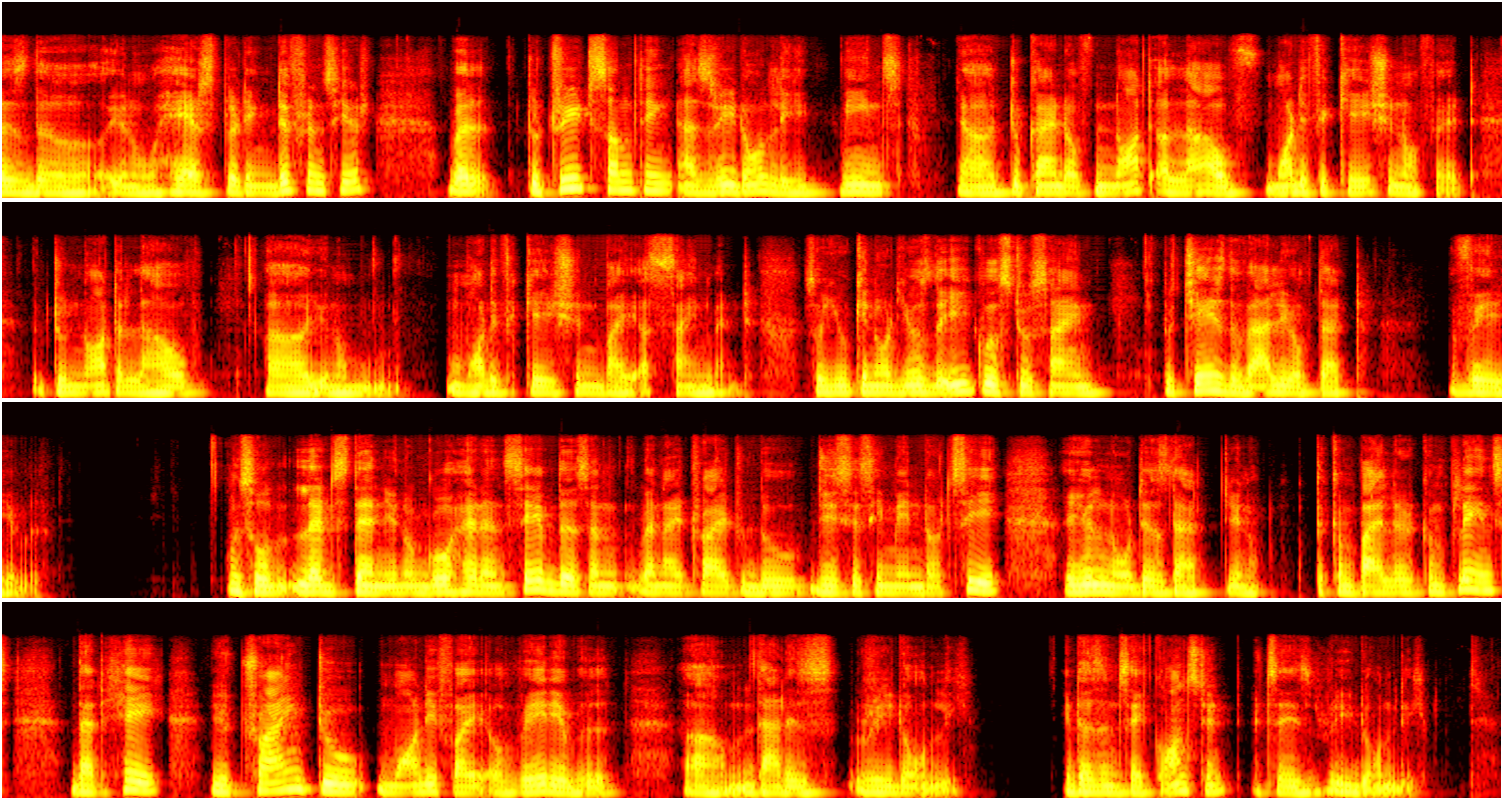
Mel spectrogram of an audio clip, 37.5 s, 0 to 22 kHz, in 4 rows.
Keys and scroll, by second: 1.7 Tab, 2.4 i, 2.9 Tab, 3.1 Return, 5.0-6.1 typing, 9.0-12.4 typing, 17.9 Escape, 19.0-19.9 typing, 21.0-23.9 typing, 23.9 Return.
